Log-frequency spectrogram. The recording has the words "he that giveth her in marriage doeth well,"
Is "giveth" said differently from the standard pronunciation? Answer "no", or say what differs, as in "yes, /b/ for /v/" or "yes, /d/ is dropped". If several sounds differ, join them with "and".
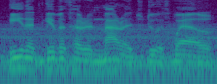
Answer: no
